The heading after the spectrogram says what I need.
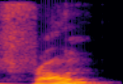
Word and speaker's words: front: Notice also that the T for front is also dropped. So he's pronouncing the N for front, like front. You see this N sound, and joining that N for front with So he says front.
